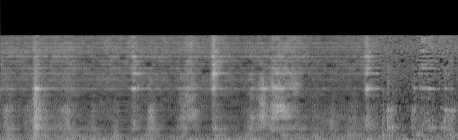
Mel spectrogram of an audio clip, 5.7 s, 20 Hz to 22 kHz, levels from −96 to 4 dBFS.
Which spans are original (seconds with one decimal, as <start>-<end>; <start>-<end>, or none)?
4.7-5.7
